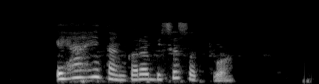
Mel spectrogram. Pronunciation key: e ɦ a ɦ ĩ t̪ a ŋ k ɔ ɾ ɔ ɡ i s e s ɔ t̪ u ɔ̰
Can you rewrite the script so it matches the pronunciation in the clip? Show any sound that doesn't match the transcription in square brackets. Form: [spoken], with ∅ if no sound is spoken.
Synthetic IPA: e ɦ a ɦ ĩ t̪ a ŋ k ɔ ɾ ɔ [b] i s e s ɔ t̪ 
